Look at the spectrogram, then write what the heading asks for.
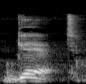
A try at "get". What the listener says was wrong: I think the get, you're not even carrying that sound long enough.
